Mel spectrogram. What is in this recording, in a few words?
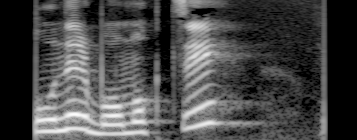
neutral, monologue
